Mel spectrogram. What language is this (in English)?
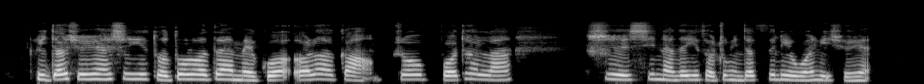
Chinese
